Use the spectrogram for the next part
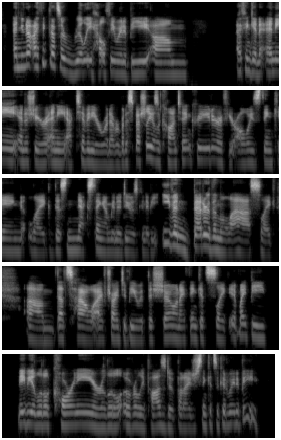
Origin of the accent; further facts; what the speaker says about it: Canada; we're Canadian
